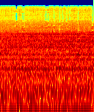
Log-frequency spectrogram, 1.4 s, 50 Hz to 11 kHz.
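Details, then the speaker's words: 2004-2011 Mazda 3 2.0L at idle after timing chain and engine mount replacement, earlier big rattle: steady even idle with smooth low hum, no rattle or tapping from timing side; fixed. "I don't hear any sound I don't hear any um uh rattling hear that super nice and calm like it never happened"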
